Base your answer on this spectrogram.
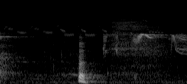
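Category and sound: bird, birds chirping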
